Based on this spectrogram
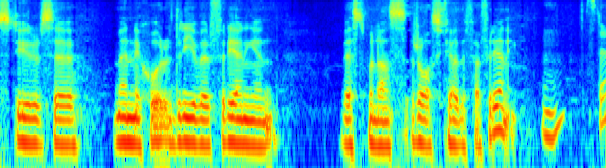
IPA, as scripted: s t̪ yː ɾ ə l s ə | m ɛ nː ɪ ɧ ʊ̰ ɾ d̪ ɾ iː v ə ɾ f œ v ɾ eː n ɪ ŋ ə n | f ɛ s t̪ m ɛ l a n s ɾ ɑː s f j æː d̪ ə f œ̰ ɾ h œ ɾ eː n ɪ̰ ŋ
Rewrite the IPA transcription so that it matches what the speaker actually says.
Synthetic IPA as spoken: s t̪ yː ɾ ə l s ə | m ɛ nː ɪ ɧ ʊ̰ ɾ d̪ ɾ iː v ə ɾ f œ ɾ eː n ɪ ŋ ə n | v ɛ s t̪ m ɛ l a n s ɾ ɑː s f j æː d̪ ə f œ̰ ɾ f œ ɾ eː n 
